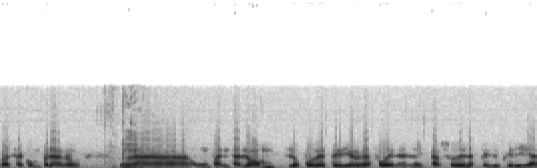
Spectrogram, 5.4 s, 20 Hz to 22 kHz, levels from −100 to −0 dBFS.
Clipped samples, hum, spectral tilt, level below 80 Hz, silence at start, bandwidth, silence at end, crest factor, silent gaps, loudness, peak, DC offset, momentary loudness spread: under 0.1%; none; -6.5 dB/octave; -58 dBFS; 0 s; 9.2 kHz; 0 s; 14 dB; none; -19 LUFS; -6 dBFS; under 0.1%; 7 LU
